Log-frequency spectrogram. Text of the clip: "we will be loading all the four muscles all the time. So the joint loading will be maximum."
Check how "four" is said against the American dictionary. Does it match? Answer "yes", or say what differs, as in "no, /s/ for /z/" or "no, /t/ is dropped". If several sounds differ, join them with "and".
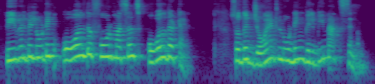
yes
